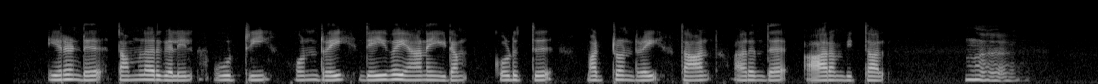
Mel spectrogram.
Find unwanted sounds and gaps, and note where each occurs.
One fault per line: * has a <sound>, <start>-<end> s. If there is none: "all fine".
* has a laugh, 9.6-10.3 s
